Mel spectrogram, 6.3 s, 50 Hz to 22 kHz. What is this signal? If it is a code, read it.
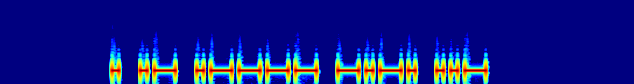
Morse code, heard as a keyed tone, about 17 wpm, 700 Hz. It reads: EA1CU
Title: DXCC-100 Call Signs - 5 Characters - 17wpm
